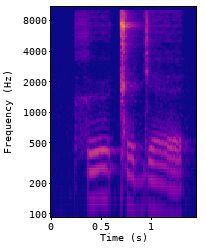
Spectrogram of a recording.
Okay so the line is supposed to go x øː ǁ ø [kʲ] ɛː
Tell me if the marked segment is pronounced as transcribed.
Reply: no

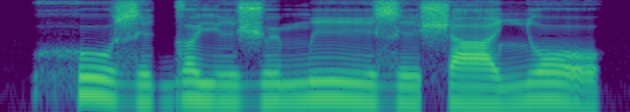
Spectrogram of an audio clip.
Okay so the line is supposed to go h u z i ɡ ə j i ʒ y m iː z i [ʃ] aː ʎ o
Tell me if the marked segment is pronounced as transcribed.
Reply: yes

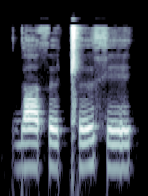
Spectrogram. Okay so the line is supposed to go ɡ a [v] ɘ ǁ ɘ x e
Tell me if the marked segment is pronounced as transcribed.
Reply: no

